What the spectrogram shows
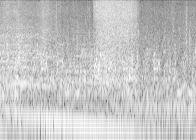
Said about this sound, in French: La plupart se noient dans les vagues, Simbad échappe de justesse au flot déchaîné.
